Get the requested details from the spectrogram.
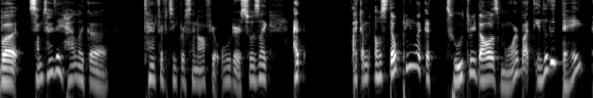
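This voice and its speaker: Speaking at a fairly quick pace with a Portuguese accent, a man uses a medium pitch with very wide swings and a dark, mellow, somewhat breathy tone, in a dry, close sound with no echo on a very clean recording with a silent background. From Brazil. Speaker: dancer. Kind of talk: casual chat.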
